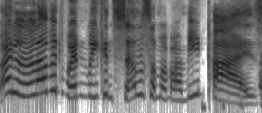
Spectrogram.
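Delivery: very high-pitched lady shopkeeper voice. Voicing an older woman upstairs talking about customers: Mrs. Doubtfire voice. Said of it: "very Missus Doubtfire kind of thing".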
